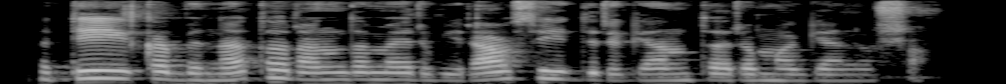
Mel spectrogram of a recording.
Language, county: Lithuanian, Marijampolė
